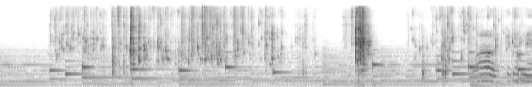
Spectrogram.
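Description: Gentle piano background music over water splashing and trickling into a glass dish as pencils are pulled out of a water-filled plastic bag and the water runs out through the holes, with one louder splash about seven seconds in.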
